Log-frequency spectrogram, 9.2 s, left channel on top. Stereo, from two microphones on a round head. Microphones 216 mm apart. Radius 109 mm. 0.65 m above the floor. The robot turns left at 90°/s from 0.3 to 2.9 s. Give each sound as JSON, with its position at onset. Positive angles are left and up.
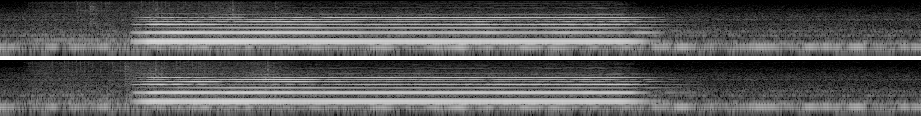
{"t": 1.3, "sound": "a flute", "azimuth_deg": -90, "distance_m": 1.5}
